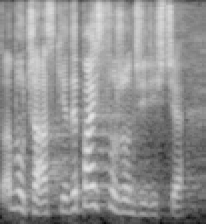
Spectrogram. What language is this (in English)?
Polish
